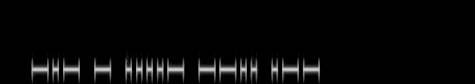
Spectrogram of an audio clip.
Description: Morse code, heard as a keyed tone, about 23 wpm, 700 Hz. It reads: KT4ZW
